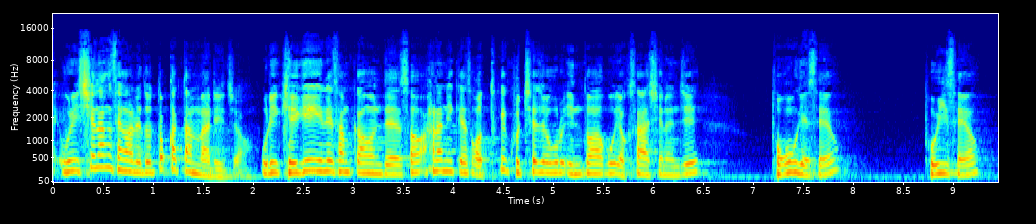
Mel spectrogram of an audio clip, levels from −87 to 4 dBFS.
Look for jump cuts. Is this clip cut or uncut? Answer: uncut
